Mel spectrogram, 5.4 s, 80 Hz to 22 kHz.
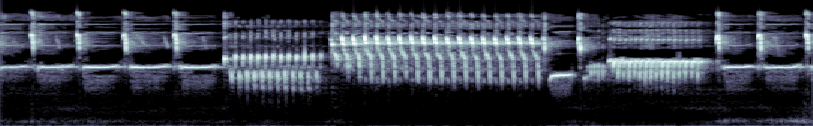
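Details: Champion canary training song from 2016, used for teaching young birds: a steady high whistled tone alternates with buzzy rolled trills, a fast rattling tour, then short clear notes and a second mid-pitched roll.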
